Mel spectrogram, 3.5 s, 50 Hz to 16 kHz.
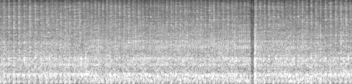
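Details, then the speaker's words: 1982 Honda ATC 200 three-wheeler, stock exhaust, after sealing the front pipe exhaust leak: even single-cylinder putter on a ride with no puffing or ticking; the leak was why it was loud, now quiet, normal idle. "That main leak was why it was so loud. Quiet, it sounds like a Prius."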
